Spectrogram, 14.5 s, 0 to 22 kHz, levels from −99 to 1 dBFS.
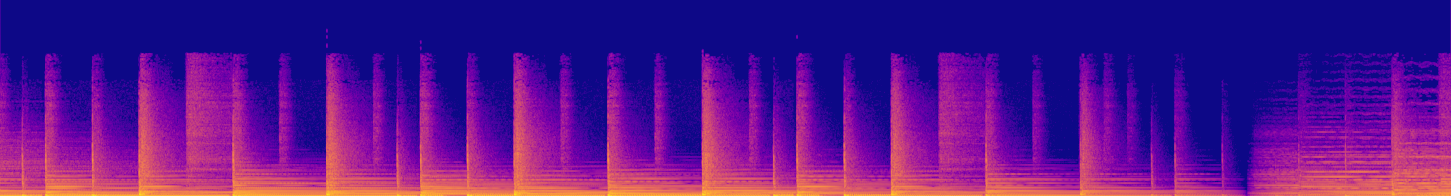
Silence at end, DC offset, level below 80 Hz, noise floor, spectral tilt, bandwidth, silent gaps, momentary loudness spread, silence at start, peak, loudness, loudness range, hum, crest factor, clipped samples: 0 s; under 0.1%; -20 dBFS; -43 dBFS; -6.5 dB/octave; 12.5 kHz; none; 15 LU; 0 s; 0 dBFS; -18 LUFS; 11 LU; none; 18 dB; under 0.1%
